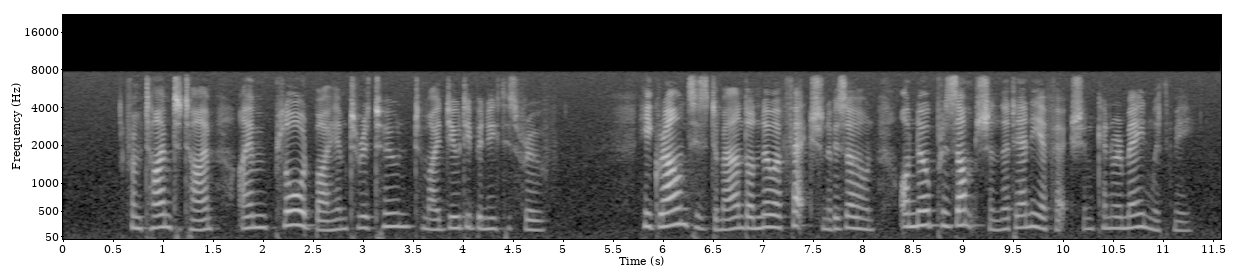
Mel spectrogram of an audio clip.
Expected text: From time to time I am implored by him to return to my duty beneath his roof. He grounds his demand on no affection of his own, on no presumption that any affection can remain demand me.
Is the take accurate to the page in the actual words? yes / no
no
